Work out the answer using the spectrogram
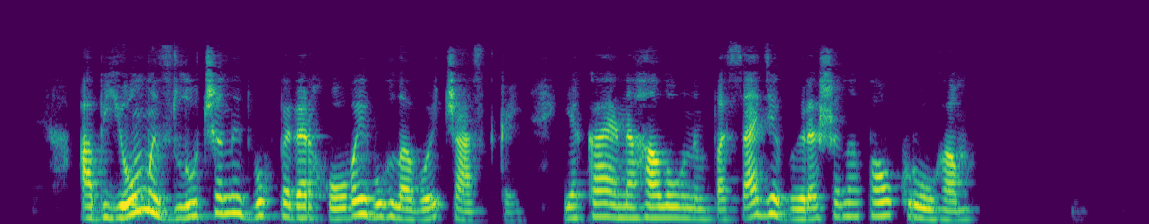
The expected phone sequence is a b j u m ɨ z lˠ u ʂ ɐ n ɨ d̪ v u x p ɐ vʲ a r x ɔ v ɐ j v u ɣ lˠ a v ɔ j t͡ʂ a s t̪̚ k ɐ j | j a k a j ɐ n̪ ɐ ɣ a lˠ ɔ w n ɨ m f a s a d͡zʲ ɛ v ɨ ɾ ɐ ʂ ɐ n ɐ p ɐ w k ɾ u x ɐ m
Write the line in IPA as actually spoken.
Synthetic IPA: a b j ɔ m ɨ z lˠ u t͡ʂ ɐ n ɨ d̪ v u x p ɐ vʲ a r x ɔ v ɐ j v u ɣ lˠ a v ɔ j t͡ʂ a s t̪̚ k ɐ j | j a k a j ɐ n̪ ɐ ɣ a lˠ ɔ w n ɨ m f a s a d͡zʲ ɛ v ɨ ɾ ɐ ʂ ɐ n ɐ p ɐ w k ɾ u ɣ ɐ m

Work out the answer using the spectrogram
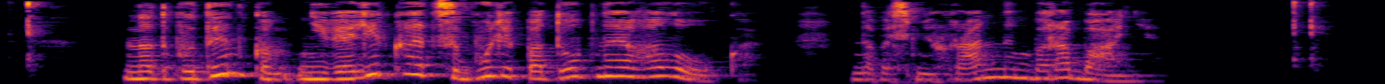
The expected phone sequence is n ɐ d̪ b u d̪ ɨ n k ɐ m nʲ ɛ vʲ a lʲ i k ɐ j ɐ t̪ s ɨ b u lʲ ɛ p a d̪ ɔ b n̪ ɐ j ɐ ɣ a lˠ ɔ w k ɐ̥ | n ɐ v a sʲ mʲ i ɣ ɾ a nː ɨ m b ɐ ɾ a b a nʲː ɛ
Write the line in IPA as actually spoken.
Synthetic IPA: n ɐ d̪ b u d̪ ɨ n k ɐ m nʲ ɛ vʲ a lʲ i k ɐ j ɐ t̪ s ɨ b u lʲ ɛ p a d̪ ɔ b n̪ ɐ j ɐ ɣ a lˠ ɔ w k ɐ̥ | n ɐ v a sʲ mʲ i ɣ ɾ a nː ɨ m b ɐ ɾ a b a nʲ ɛ

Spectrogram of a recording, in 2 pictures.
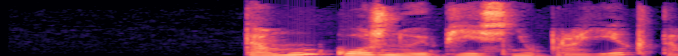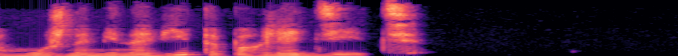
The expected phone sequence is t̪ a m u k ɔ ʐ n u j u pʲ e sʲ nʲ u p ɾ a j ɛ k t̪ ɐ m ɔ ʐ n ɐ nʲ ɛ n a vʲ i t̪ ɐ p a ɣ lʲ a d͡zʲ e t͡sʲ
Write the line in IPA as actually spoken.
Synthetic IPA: t̪ a m u k ɔ ʐ n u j u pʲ e sʲ nʲ u p ɾ a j ɛ k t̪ ɐ m ɔ ʐ n ɐ mʲ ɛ n a vʲ i t̪ ɐ p ɐ ɣ lʲ a d͡zʲ e t͡sʲ

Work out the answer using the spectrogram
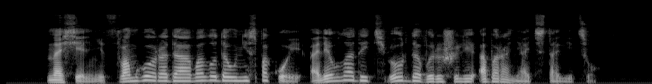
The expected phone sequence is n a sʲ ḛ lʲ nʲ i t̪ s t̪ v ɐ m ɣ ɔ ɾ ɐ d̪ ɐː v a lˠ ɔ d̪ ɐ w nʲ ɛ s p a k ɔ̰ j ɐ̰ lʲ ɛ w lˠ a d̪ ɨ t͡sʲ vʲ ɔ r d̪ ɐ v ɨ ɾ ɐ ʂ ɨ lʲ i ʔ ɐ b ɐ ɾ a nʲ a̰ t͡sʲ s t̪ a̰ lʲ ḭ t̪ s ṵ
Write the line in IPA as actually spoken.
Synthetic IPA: n a sʲ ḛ lʲ nʲ i t̪ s t̪ v ɐ m ɣ ɔ ɾ ɐ d̪ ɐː v a lˠ ɔ d̪ ɐ w nʲ ɛ s p a k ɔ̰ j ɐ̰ lʲ ɛ w lˠ a d̪ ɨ t͡sʲ vʲ ɔ r d̪ ɐ v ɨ ɾ ɐ ʂ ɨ lʲ i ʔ ɐ b ɐ ɾ a nʲ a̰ t͡sʲ s t̪ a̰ lʲ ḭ t̪ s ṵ

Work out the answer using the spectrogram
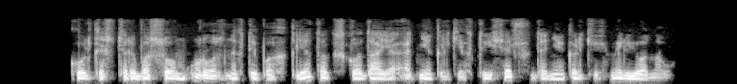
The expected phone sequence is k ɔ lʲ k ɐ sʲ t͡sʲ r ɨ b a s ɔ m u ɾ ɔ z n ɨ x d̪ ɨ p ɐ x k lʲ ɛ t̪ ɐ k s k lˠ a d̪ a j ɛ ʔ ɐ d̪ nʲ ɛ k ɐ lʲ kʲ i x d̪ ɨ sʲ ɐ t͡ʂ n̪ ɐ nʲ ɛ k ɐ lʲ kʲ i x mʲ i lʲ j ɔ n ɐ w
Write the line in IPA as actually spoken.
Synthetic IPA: k ɔ lʲ k ɐ sʲ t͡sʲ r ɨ b a s ɔ m u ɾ ɔ z n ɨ x t̪ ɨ p ɐ x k lʲ ɛ t̪ ɐ k s k lˠ a d̪ a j ɛ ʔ ɐ d̪ nʲ ɛ k ɐ lʲ kʲ i x t̪ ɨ sʲ ɐ t͡ʂ d̪ ɐ nʲ ɛ k ɐ lʲ kʲ i x mʲ i lʲ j ɔ n ɐ w

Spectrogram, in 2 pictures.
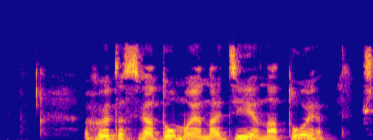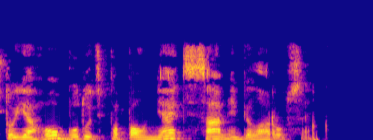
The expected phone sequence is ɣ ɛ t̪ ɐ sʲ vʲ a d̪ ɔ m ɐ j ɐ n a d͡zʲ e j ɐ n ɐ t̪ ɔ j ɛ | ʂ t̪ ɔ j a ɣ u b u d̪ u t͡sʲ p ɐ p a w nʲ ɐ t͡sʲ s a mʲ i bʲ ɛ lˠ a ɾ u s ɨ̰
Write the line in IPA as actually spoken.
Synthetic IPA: ɣ ɛ t̪ ɐ sʲ vʲ a d̪ ɔ m ɐ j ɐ n a d͡zʲ e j ɐ n ɐ t̪ ɔ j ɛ | ʂ t̪ ɔ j a ɣ ɔ b u d̪ u t͡sʲ p ɐ p a w nʲ a t͡sʲ s a mʲ i bʲ ɛ lˠ a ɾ u s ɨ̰

